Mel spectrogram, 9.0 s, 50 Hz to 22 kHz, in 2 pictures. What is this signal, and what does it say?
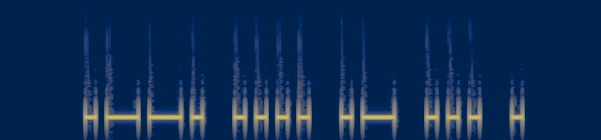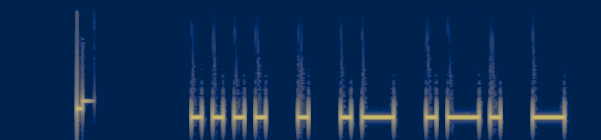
Morse code, heard as a keyed tone, about 15 wpm, 700 Hz. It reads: PHASE HEART
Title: Sentences from Top 1200 Words - New Word Drill Alt - 15wpm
